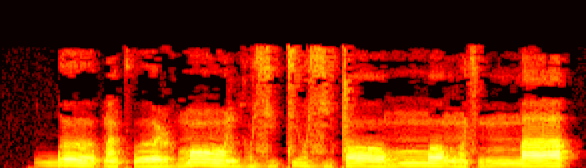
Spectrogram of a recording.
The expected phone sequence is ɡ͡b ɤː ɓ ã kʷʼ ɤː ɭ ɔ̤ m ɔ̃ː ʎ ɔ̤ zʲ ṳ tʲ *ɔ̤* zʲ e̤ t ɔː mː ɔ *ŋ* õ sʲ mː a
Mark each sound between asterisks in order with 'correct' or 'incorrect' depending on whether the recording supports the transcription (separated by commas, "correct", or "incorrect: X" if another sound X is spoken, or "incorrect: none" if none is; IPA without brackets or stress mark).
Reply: correct, correct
